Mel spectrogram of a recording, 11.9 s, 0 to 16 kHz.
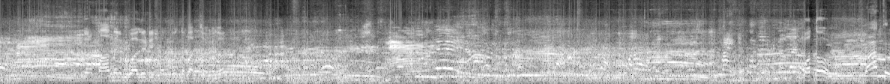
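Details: Sahiwal bull calves at Raniganj cattle market, Dinajpur, on 15 August 2024; overlapping low moos with rising and falling harmonics fill a dense crowd din, while traders bargain over prices in Bengali throughout.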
